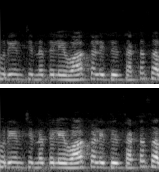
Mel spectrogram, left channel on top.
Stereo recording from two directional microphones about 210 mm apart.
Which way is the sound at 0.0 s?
20° right (ahead or behind).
